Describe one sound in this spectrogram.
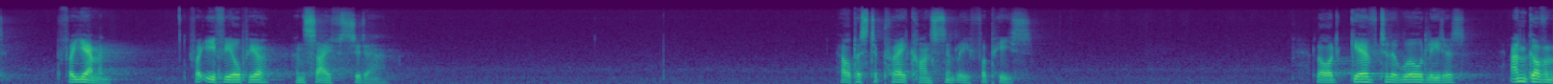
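An older man speaks slowly and calmly through a microphone in an echoing room, with long pauses.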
